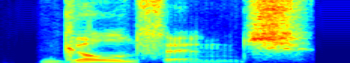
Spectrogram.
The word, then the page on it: goldfinch: British English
